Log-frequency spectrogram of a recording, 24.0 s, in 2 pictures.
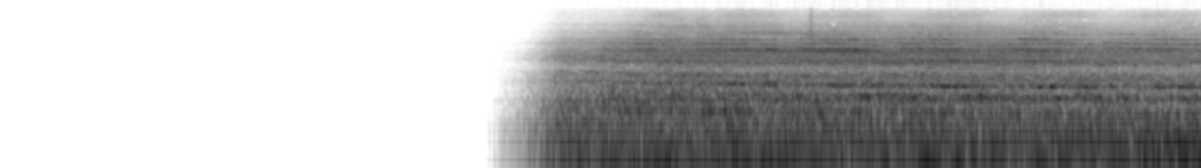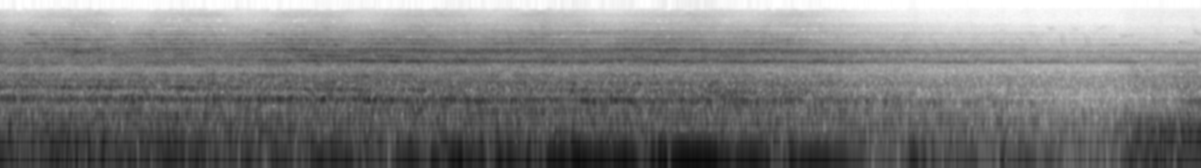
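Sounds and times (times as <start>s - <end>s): train rumbling on rails: 5.4s - 24.0s.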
